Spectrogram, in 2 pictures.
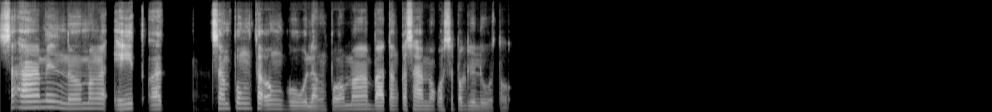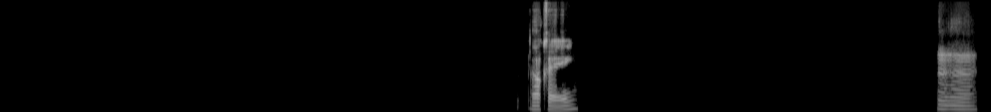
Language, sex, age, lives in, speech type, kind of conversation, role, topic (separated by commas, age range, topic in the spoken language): Filipino, male, 25-29, Philippines, read, expert-assistant, asker, Paano nakakatulong ang pagluluto sa paglinang ng kasanayan?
